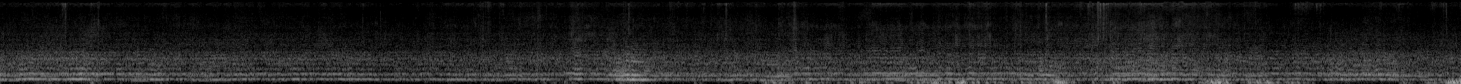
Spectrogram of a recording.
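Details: Many honey bees around the hive entrance returning with pollen and nectar, making a continuous droning hum that swells and fades slightly as individual bees fly near.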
